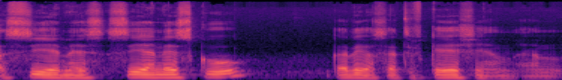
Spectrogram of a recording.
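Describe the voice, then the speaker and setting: A man speaks at a fairly slow pace. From Ghana. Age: 60s. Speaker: home health caregiver, retired army veteran. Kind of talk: oral history interview. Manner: halting, with fillers.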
